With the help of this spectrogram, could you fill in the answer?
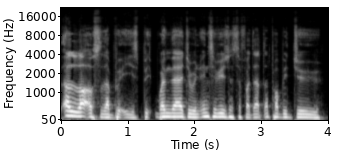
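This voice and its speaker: Deep-voiced man, loud and chatty. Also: quick pace. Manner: deep, lower-register voice, loud, thoughtful and explanatory. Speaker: podcast co-host. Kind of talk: casual banter.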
